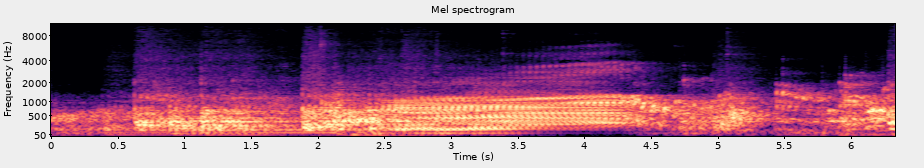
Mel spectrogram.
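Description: Abstract electronic music from a patch-cable modular synthesizer: dense noisy textures that switch off and on abruptly, with a held buzzing pitched tone from about two seconds in to past the middle.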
